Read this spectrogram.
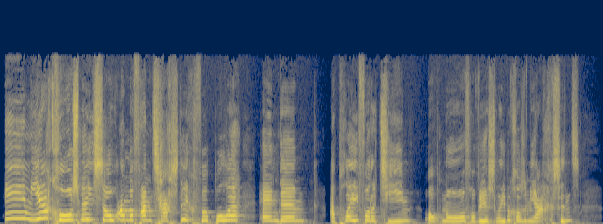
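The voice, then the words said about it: Put-on Scouse Liverpool accent. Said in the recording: “You sound Liverpudlian to me. ... Scouse. ... That's not bad, though.”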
